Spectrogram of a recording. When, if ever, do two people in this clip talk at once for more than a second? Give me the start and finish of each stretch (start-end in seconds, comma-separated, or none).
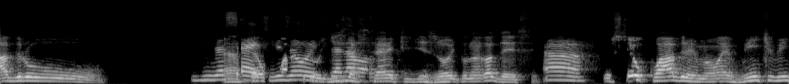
2.2-3.8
